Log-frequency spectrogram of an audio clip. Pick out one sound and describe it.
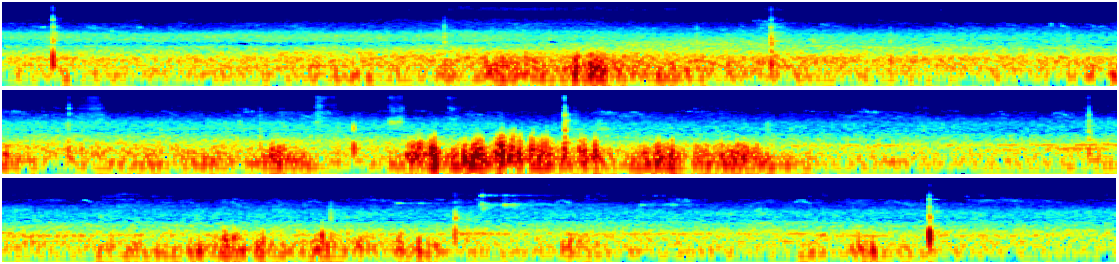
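A tennis racket hits a ball with sharp pops.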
